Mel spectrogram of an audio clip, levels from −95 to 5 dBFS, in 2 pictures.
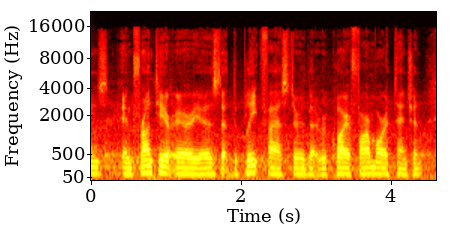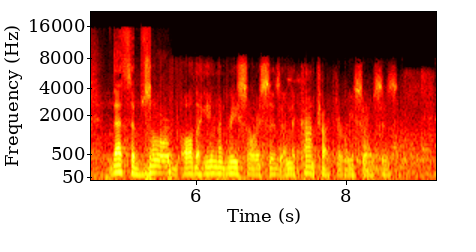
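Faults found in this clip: Call bitrate drop from 5.33 s to end of clip: audio turns coarse and muffled, top end cut from 20 kHz to 6 kHz, worst for about 2.9 s. Opus encoder throttled by falling bandwidth estimate, consistent with 64 kbps dropping near 7 kbps.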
